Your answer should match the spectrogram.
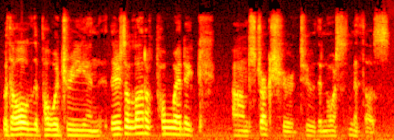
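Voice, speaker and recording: A man's voice: mid-range voice, measured pace, rough recording. An Icelandic man, a native Icelandic speaker, talking as a podcast guest in a casual interview, hesitant, with many fillers and restarts.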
